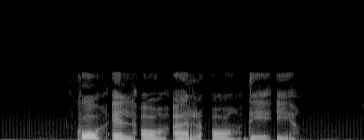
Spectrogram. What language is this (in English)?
Swedish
